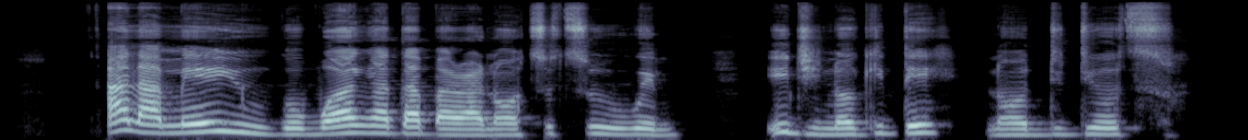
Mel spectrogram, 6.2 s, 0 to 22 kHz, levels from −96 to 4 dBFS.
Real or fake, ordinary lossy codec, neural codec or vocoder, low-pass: real; none; none; none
